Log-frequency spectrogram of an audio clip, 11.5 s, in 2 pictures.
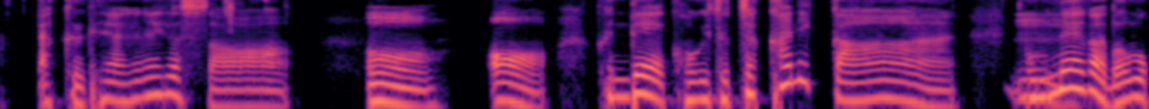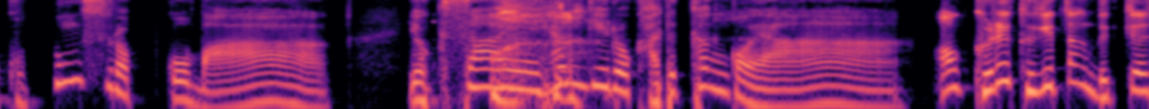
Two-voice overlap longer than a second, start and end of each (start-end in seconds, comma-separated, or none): none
